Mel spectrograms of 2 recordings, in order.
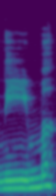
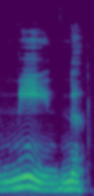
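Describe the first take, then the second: First: The word ends with an M sound. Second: The word ends with an N sound. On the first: The speaker calls it wrong. "I was saying it wrong" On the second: The speaker calls it right. "It's N E E N, so Neen"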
